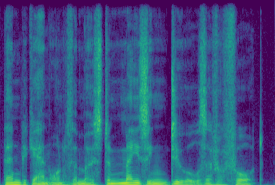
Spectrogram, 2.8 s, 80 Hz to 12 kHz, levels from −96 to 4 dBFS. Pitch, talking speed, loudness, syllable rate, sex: 95 Hz, 220 wpm, -18 LUFS, 5.8 syllables/s, male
